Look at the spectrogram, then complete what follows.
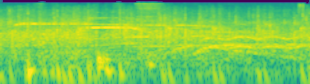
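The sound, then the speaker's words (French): An audience claps steadily and loudly for a guest throughout, a dense continuous patter of many hands, with a faint high whistling tone drifting above it. “Un Applaudissements petit du public, s'il vous plaît.”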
